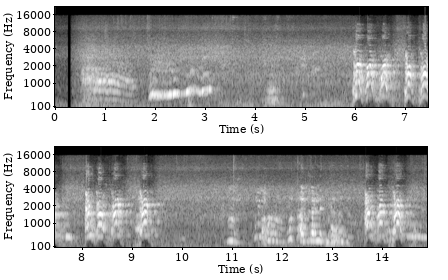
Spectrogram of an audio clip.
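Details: Jerry, a brown Labrador Retriever, on a rainy day: a short whine early on, then bursts of sharp, bright barks in quick clusters around the middle and again near the end, with quieter yips between.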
